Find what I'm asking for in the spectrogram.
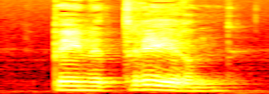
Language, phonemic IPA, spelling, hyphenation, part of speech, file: Dutch, /peː.nəˈtreː.rə(n)/, penetreren, pe‧ne‧tre‧ren, verb, Nl-penetreren.ogg
- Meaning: to penetrate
